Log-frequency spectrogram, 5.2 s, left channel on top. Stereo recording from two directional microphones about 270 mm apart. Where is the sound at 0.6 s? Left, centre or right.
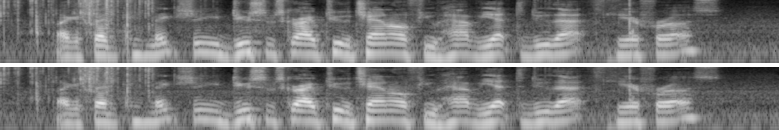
Left; by 4.7 s centre.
